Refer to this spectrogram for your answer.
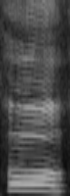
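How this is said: The cry sound has a dark, covered quality. The speaker calls it right. "you can hear that darker quality"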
